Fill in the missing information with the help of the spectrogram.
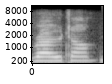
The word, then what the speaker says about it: Rodon: Rodon. Is it Rodon? – Yeah. – I keep wanting to call him Rondon. – I'm going to say some other variation of Rodon there.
